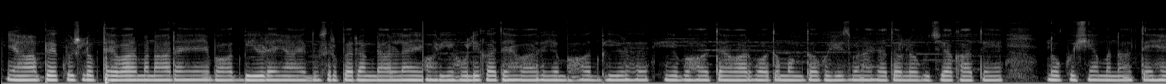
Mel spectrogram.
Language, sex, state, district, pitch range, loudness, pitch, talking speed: Hindi, female, Bihar, Lakhisarai, 195-200 Hz, -21 LUFS, 200 Hz, 225 wpm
